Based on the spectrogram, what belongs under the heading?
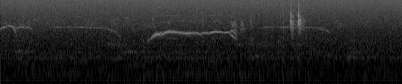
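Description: A songbird whistling four drawn-out, clear notes, each ending in a downward slur; the third note, rising at its start, is the loudest. A couple of short clicks come about four and a half seconds in.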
